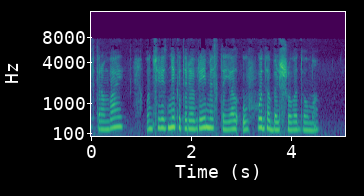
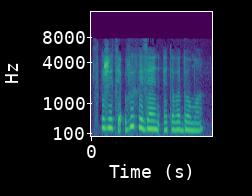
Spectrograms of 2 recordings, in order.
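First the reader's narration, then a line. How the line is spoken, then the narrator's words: Plain. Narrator (Russian): сказал Петр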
